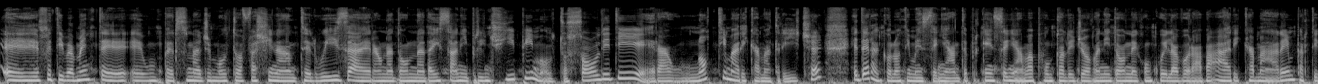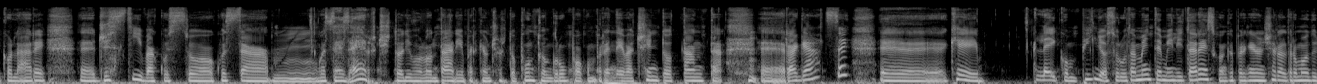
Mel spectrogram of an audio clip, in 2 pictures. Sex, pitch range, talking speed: female, 155-185 Hz, 155 wpm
